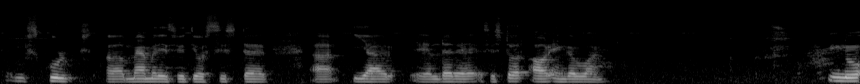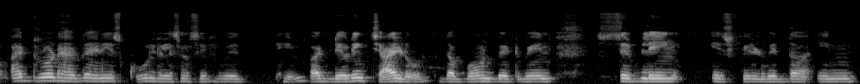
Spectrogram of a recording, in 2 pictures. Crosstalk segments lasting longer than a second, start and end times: none

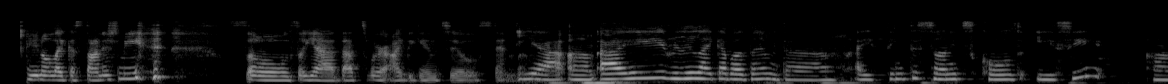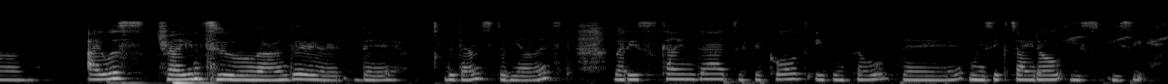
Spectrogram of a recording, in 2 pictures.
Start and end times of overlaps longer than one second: none

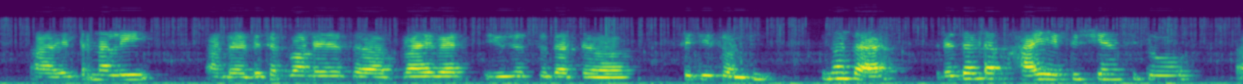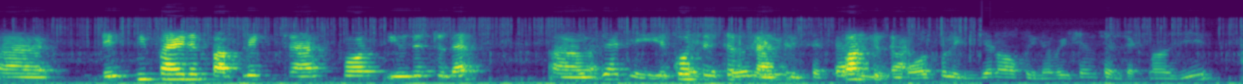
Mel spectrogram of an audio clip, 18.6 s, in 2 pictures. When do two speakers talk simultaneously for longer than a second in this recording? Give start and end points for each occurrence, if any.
14.3-16.2

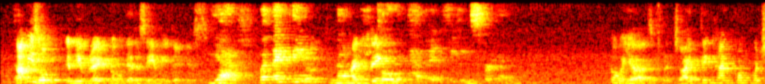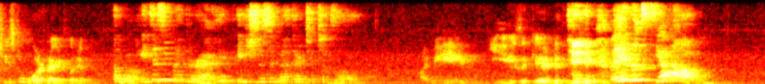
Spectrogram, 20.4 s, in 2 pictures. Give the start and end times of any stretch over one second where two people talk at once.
none

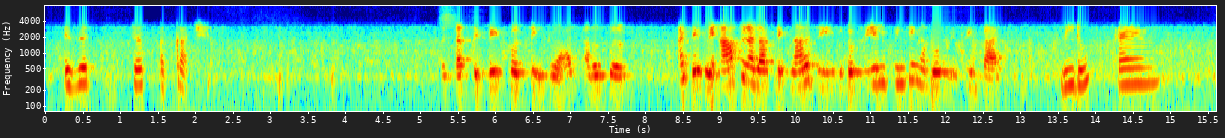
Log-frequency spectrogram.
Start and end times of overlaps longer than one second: none

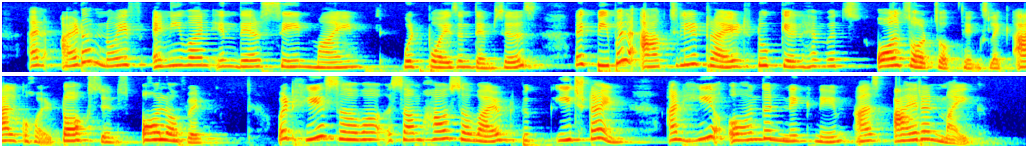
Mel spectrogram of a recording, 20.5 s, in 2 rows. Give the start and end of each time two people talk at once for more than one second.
none

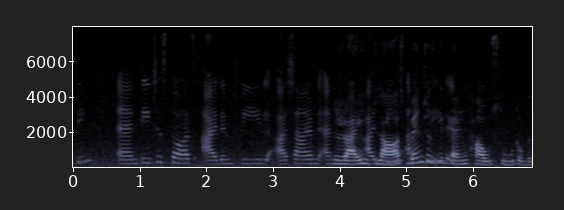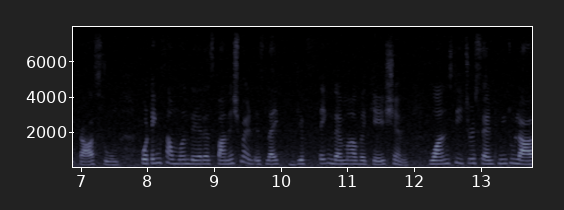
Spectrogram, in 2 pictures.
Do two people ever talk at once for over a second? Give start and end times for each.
3.9-5.8

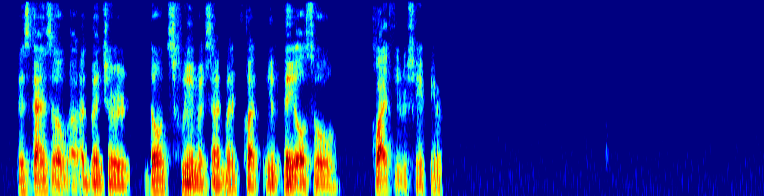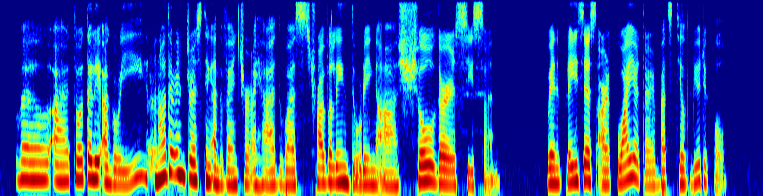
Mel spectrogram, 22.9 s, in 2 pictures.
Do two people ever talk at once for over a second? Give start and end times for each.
none

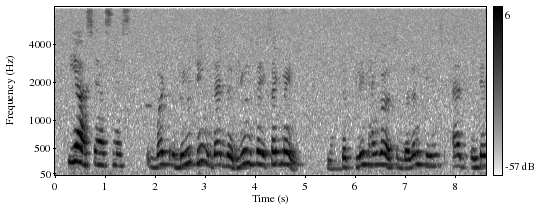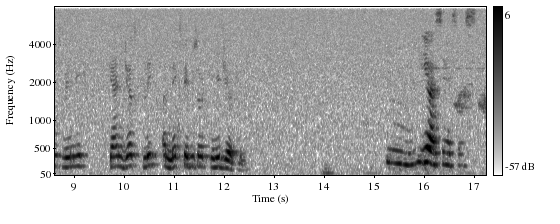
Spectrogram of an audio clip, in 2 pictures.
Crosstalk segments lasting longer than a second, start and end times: none

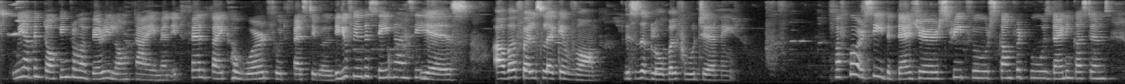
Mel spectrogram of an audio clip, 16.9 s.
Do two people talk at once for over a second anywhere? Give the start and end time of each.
none

